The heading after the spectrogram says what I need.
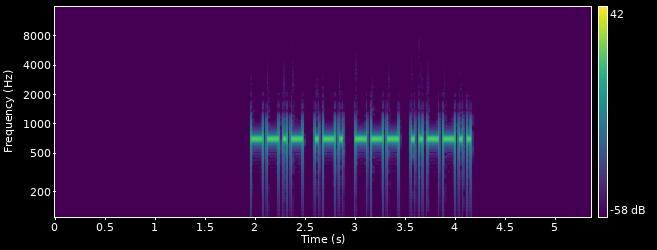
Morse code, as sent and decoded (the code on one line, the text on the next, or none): --.- .-. --- ..--..
QRO?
